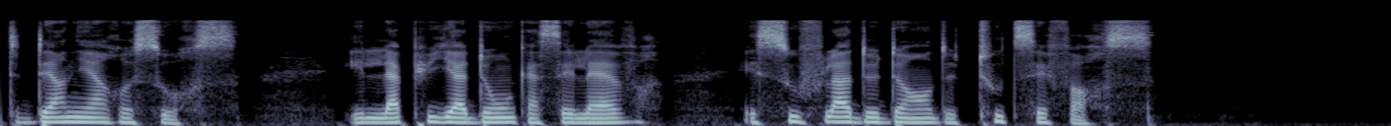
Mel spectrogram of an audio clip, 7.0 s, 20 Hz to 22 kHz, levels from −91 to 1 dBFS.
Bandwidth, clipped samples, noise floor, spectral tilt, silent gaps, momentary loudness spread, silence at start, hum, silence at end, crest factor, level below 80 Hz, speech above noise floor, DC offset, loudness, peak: 12 kHz; under 0.1%; -80 dBFS; -4.5 dB/octave; none; 8 LU; 0.05 s; none; 1.2 s; 18 dB; -50 dBFS; 54 dB; under 0.1%; -26 LUFS; -8 dBFS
